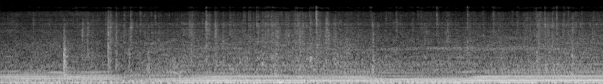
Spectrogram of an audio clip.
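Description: An off-road vehicle engine hums steadily up close, its pitch shifting slightly.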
